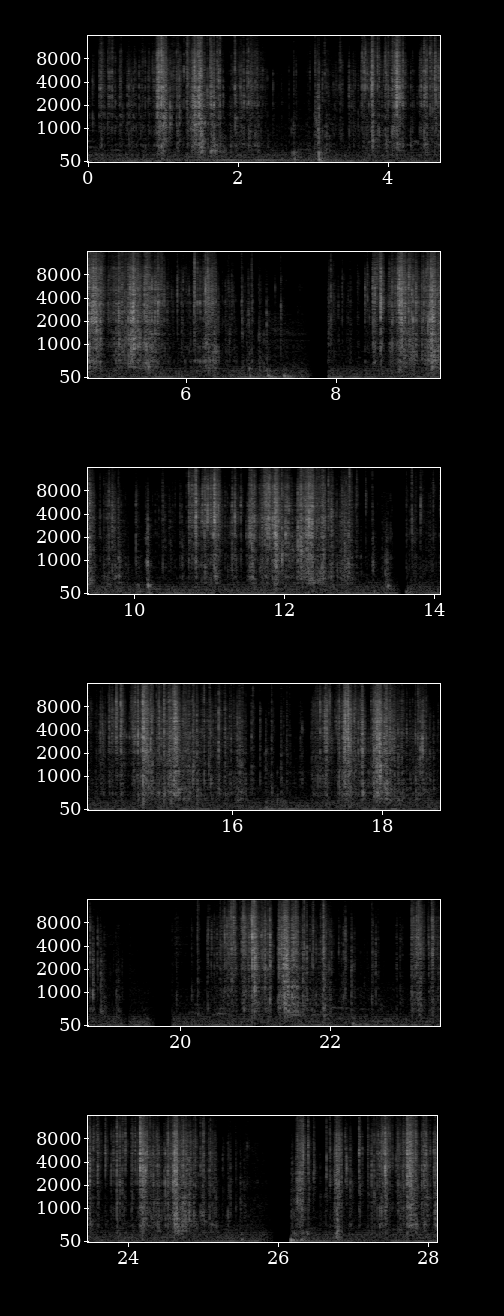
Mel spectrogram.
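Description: Foil trading-card pack wrappers crinkling and tearing as packs are ripped open by hand, in repeated bursts a second or two long.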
